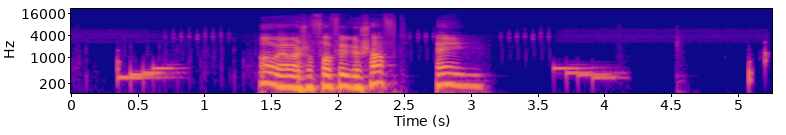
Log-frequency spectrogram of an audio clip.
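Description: Short rising electronic chimes play.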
